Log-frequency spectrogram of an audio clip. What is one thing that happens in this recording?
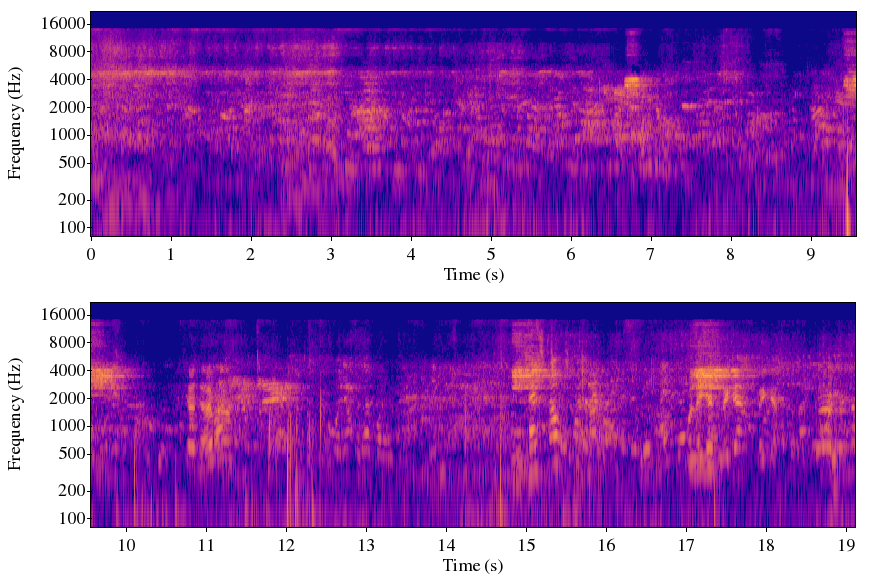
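A group of teenagers chatter and call out nearby outdoors.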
